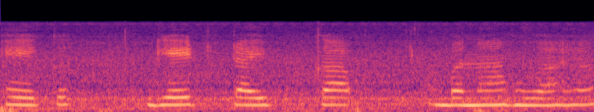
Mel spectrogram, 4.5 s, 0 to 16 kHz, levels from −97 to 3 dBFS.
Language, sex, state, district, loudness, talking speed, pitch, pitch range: Hindi, female, Madhya Pradesh, Katni, -14 LUFS, 95 wpm, 235 Hz, 230-240 Hz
